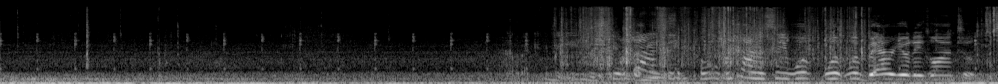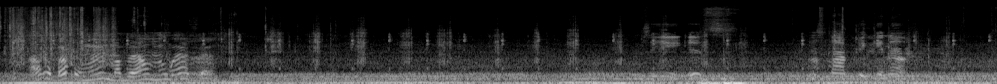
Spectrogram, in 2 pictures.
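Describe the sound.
Steady low rumble of car traffic throughout, with a louder passing surge of engine and road noise in the middle and faint, muffled voices mixed in.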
